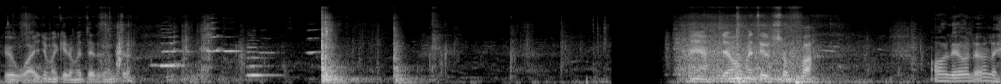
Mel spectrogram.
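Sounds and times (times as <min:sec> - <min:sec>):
thud on trailer: 0:03.2 - 0:04.2.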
